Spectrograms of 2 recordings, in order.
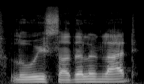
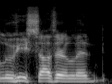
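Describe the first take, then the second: First: Mock Scottish lad; half-baked Scottish accent; bad Scottish accent. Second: Said in the usual way. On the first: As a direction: try a rough Scottish accent on the name. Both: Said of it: "I can't do a Scottish accent".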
